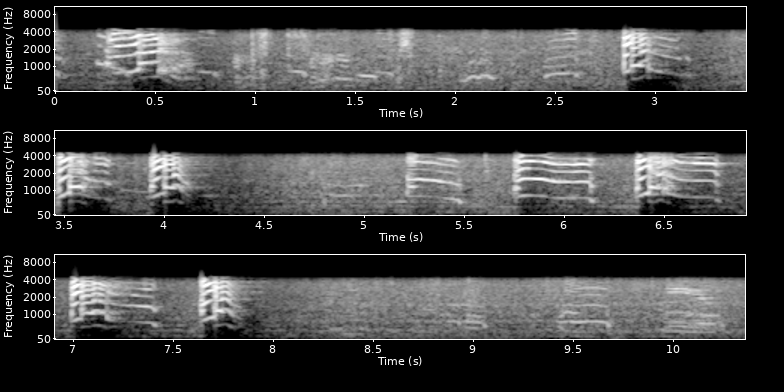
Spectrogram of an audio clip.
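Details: Several noisy puppies wanting to be let out, uttering high, bent yips and whiny yelps in irregular bursts of two or three, some overlapping, roughly every second, over a steady background hum.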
